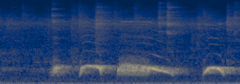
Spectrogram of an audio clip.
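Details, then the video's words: Spotted dove singing at dawn in Ba Vì, Hanoi, Vietnam: a short introductory coo, two hooked notes, a long rolling descending coo, then one further clear coo, all mellow and low-pitched. "CU GÁY SÁNG SỚM"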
